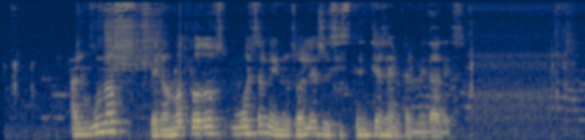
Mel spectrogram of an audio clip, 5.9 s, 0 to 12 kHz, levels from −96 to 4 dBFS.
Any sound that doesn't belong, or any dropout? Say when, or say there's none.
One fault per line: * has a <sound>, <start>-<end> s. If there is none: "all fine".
all fine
